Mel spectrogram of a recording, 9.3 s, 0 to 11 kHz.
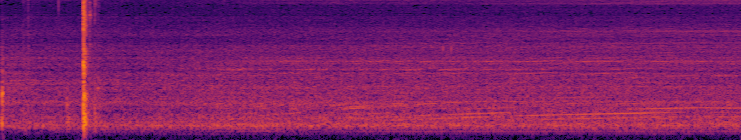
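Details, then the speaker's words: Mitsubishi MR535 vintage hard drive on test: a single click, then a faint whine climbing steadily as platters spin up smoothly; drive working and healthy. "that one seems like it's working that one's working too I think that one's working that one's working to all four of those Mitsubishi just worked"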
